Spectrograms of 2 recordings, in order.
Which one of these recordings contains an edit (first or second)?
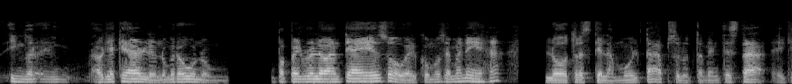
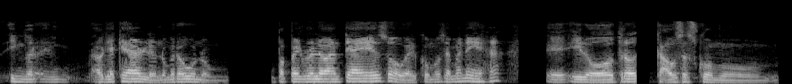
second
